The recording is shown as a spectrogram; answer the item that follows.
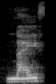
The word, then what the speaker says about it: knife: Example, knife is spelled with a K. We would get rid of the K.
